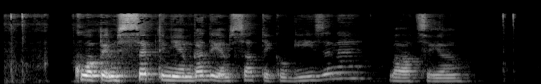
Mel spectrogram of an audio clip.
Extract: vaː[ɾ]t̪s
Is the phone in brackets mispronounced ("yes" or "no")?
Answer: yes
